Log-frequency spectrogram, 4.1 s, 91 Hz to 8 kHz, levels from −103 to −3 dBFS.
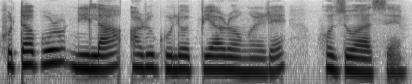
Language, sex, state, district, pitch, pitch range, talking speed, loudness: Assamese, female, Assam, Kamrup Metropolitan, 205 Hz, 190-220 Hz, 100 wpm, -14 LUFS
